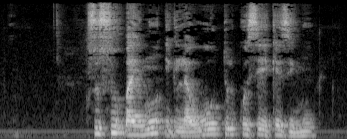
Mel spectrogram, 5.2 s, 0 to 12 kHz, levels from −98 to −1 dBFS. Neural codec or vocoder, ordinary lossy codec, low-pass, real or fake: none; MP3, 64 kbps; 10.8 kHz; real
